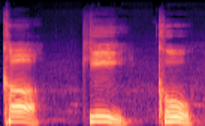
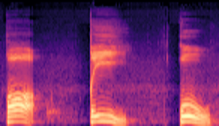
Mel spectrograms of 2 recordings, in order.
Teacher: huruf qaf tidak boleh diucapkan dengan hembusan napas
